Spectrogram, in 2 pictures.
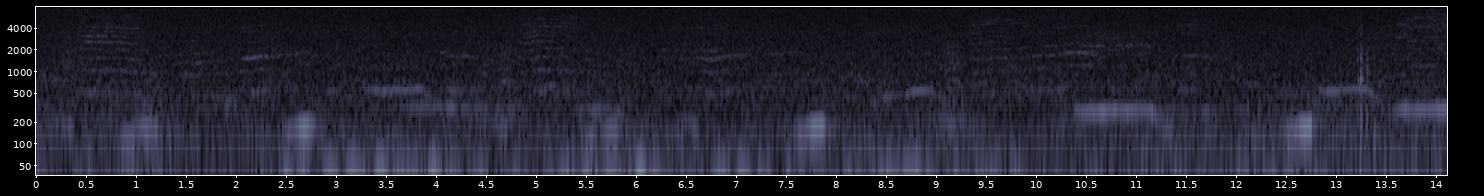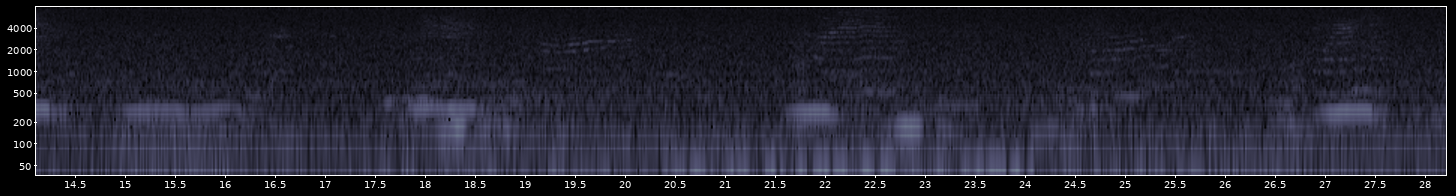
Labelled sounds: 0.4	1.1	humpback whale, 0.93 to 5.7 kHz
2.0	2.7	humpback whale, 1.4 to 1.8 kHz
4.1	5.3	humpback whale, 1.5 to 4.8 kHz
6.6	7.7	humpback whale, 1.4 to 1.9 kHz
9.3	9.8	humpback whale, 1.4 to 5.3 kHz
10.3	11.7	humpback whale, 1.2 to 4.6 kHz
13.6	14.2	humpback whale, 1.2 to 6.4 kHz
18.0	18.3	humpback whale, 3.0 to 4.4 kHz
19.1	20.0	humpback whale, 1.8 to 2.7 kHz
21.9	22.7	humpback whale, 1.5 to 6.6 kHz
24.8	25.5	humpback whale, 1.9 to 3.2 kHz
27.0	27.3	humpback whale, 3.9 to 4.2 kHz

